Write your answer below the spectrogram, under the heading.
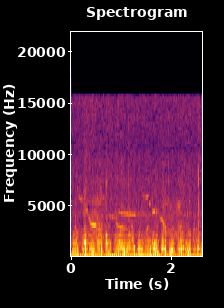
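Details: Golden retriever during a game of fetch, giving quick breathy pants in a steady rhythm, about three per second, over a low hum.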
